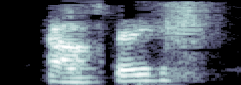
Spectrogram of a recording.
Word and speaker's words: Crawford: Crawford. – C-R-A-W-F-O-R-D? – Yes.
